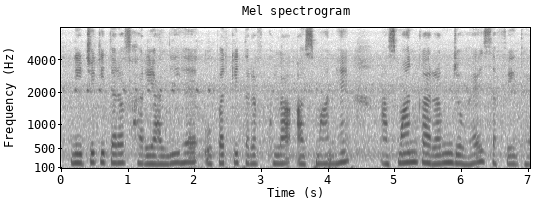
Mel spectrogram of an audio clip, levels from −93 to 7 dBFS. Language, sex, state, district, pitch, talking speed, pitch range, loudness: Hindi, male, Bihar, Bhagalpur, 180 Hz, 155 wpm, 175-195 Hz, -31 LUFS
